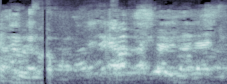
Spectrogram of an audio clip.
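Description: Speech: voices talking, which the transcript did not write down.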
